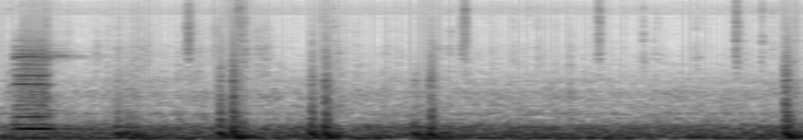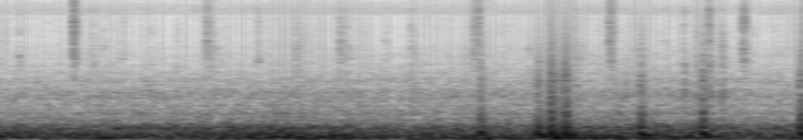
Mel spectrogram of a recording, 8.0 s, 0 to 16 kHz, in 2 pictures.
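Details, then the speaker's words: 2022 Maruti Suzuki Swift engine running with irregular dull clunks and knocks as it rocks; the noise comes mainly from the engine mounting, a worn engine mount, before the mount is replaced. "അപ്പൊ ഇതിൽ complaint ആയിട്ടുള്ളത് എന്ന് വെച്ചാൽ engine mounting ആണ് complaint ആയിട്ടുള്ളത് engine മൗണ്ടിങ്ങിന്റെ ഭാഗത്ത് നിന്നാണ് sound കൂടുതലായിട്ട് വരുന്നത്"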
